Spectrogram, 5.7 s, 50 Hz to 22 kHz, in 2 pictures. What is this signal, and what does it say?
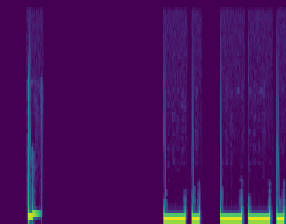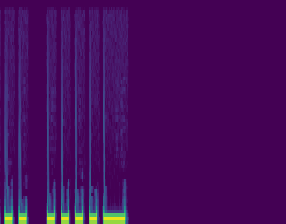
Morse code, heard as a keyed tone, about 17 wpm, 700 Hz. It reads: N74
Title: Common Cut Numbers - 3-Digit 17wpm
